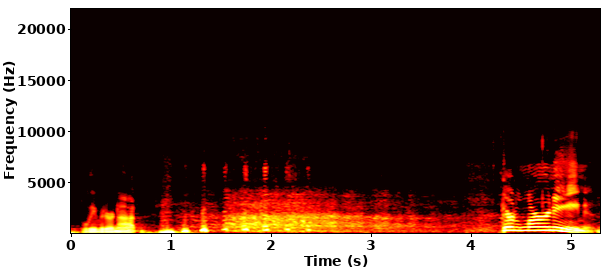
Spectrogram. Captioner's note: all laughing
